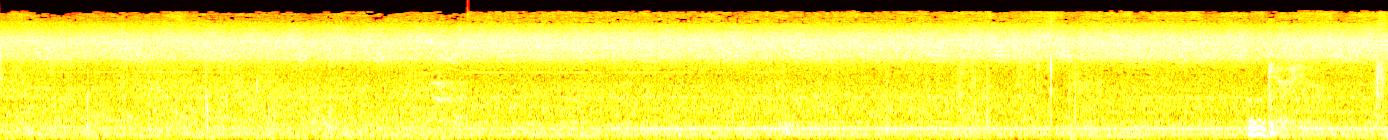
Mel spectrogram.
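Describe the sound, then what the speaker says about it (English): Cicadas drone in a continuous loud, high-pitched buzzing chorus that stays steady throughout, with faint background sounds beneath it. "We have noisy neighbors and noisy cicadas."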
